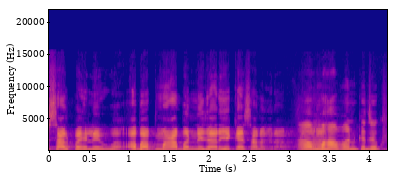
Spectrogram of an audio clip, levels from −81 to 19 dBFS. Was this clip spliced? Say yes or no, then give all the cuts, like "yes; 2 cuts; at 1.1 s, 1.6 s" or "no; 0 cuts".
yes; 1 cut; at 3.1 s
